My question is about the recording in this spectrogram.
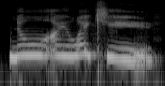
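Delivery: put-on stubborn little kid, whispered and slow; whispered child. Child refusing his mother, slow stubborn whisper. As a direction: whisper it like a kid who won't give in.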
